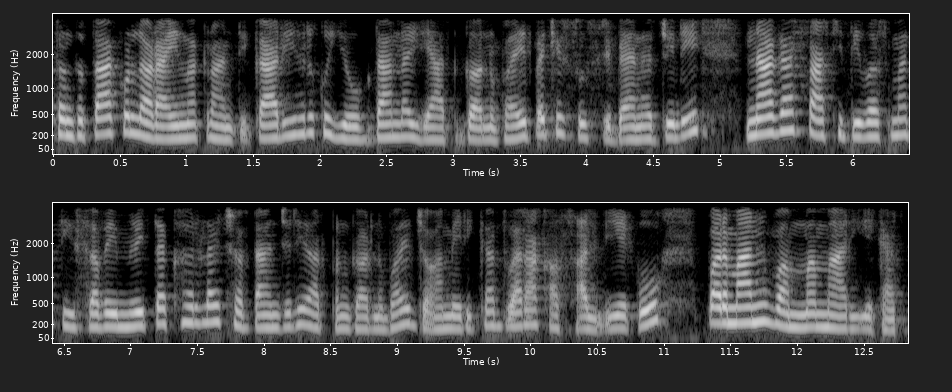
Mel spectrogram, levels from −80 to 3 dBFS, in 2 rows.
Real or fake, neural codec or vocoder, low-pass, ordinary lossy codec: fake; codec, 16 kHz, 2 kbps, X-Codec, WavLM features, trained on Multilingual LibriSpeech; 3.6 kHz; none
